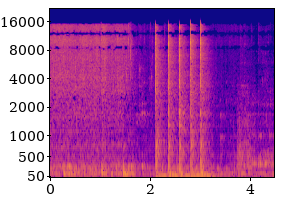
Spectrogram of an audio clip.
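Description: Kitchen tap running steadily for about two seconds, then a quick run of about six sharp clinks and knocks from things being handled.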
